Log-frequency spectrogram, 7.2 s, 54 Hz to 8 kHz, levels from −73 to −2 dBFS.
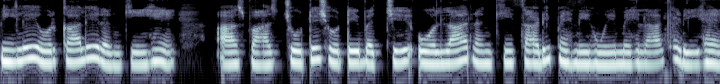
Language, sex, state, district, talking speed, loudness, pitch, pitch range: Hindi, female, Chhattisgarh, Sukma, 165 wpm, -14 LUFS, 195 Hz, 180-205 Hz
